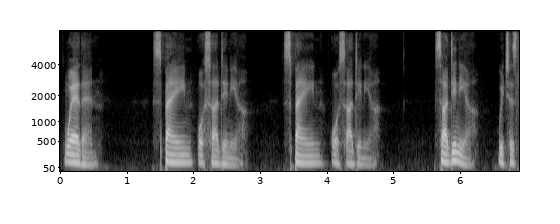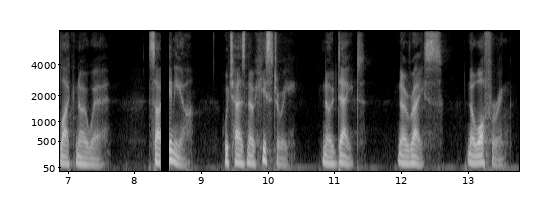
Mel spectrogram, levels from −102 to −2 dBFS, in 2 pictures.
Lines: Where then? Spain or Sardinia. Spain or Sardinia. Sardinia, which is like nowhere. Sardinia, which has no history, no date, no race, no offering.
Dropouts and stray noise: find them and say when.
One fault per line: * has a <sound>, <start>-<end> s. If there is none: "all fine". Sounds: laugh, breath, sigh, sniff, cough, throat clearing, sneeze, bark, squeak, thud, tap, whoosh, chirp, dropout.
* has a dropout, 8.4-8.5 s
